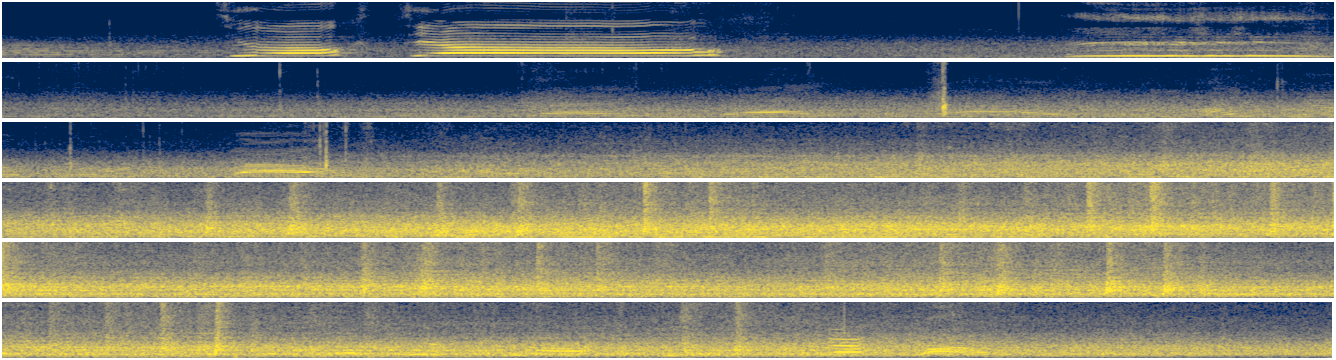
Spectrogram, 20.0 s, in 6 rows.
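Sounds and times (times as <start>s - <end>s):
electric locomotive hum: 0.0s - 19.9s
train coaches rumbling: 0.0s - 19.9s
wheels clicking over rail joints: 10.2s - 19.9s.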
